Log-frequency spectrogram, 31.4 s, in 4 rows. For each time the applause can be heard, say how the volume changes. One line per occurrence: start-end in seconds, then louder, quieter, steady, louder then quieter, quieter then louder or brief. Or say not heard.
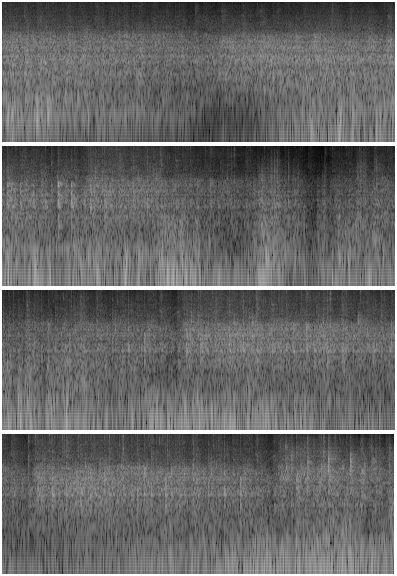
0.0-31.3 quieter then louder.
